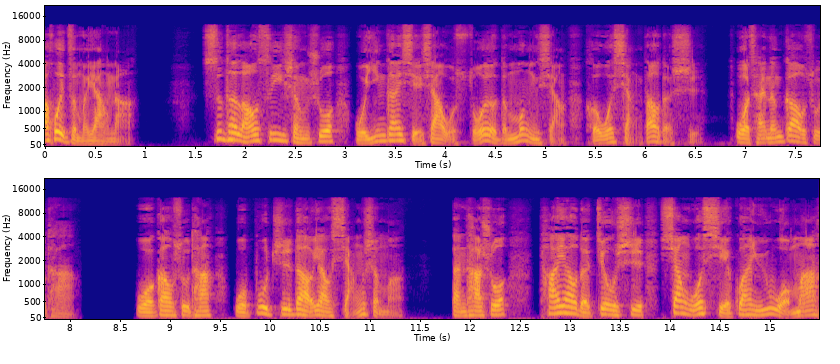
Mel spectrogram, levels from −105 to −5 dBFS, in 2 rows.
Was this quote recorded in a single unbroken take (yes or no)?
no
